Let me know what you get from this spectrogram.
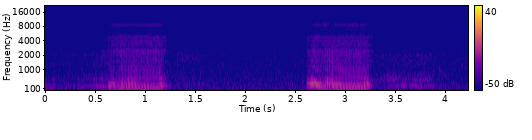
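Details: Sleeping Beagles snoring: two rough, breathy snores about two seconds apart, each lasting roughly half a second, with quiet breathing between them in a calm room.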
